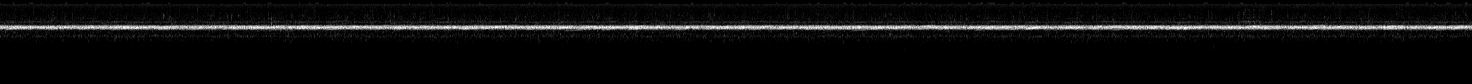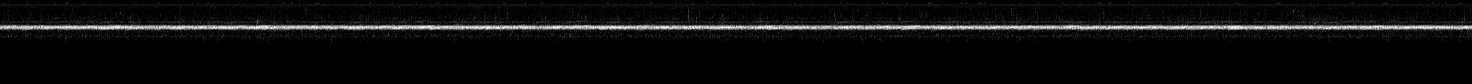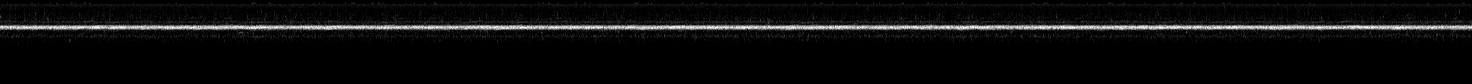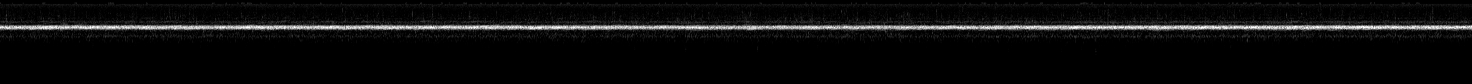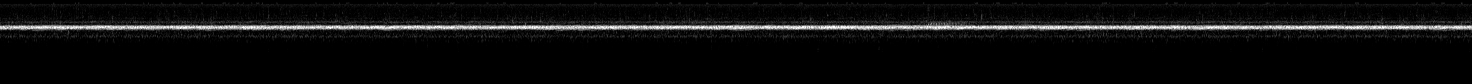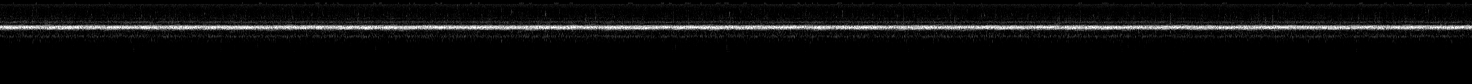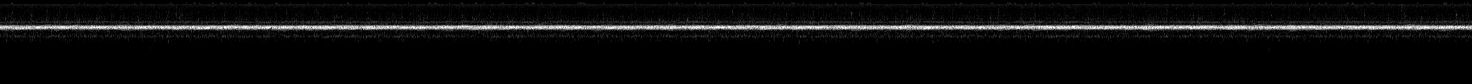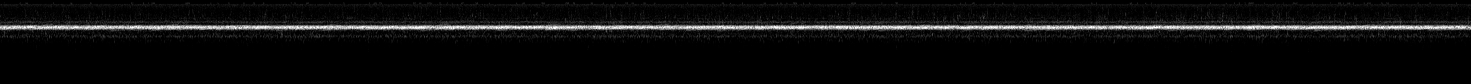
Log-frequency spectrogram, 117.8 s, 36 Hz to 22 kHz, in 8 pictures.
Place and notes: {"title": "Roy H. Park Preserve. Finger Lakes Land Trust - Spring Peepers (Pseudacris crucifer)", "date": "2021-04-07 21:00:00", "description": "Spring Peeper(Pseudacris crucifer). Recorded at the edge of a marsh next to a small stream.\nMKH 8040 spaced 1.5 metres apart on stands.\nRunning water, some light air traffic and distant cars.", "latitude": "42.43", "longitude": "-76.32", "altitude": "435", "timezone": "America/New_York"}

